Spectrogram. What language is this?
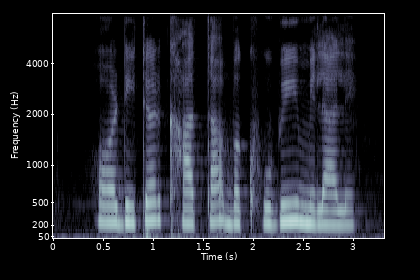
Magahi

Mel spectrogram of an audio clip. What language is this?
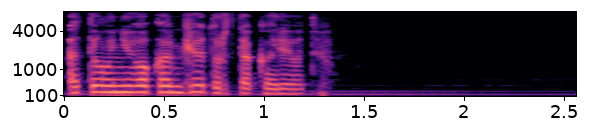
Russian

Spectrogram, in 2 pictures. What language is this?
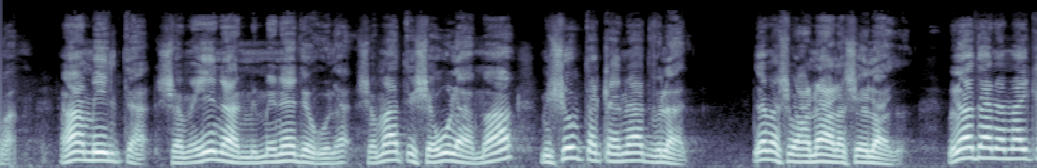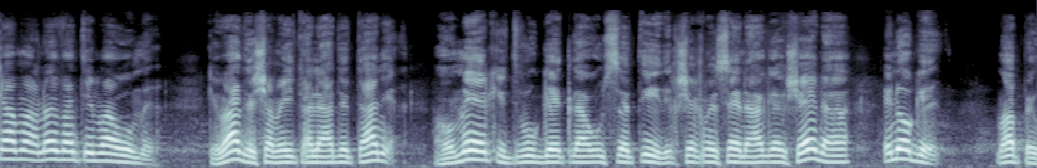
Hebrew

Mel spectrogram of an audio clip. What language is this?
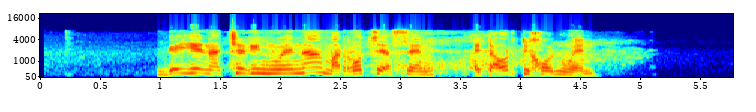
Basque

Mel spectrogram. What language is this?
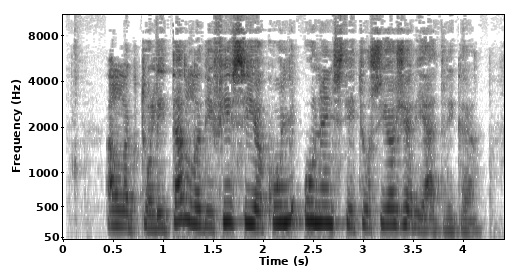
Catalan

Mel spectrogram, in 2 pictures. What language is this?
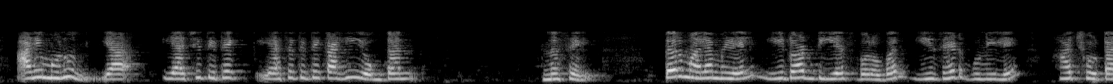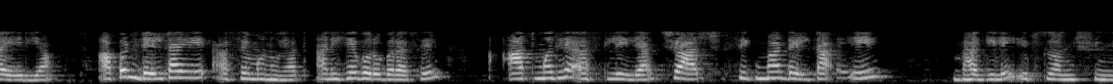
Marathi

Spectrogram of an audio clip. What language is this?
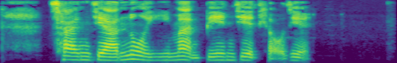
Chinese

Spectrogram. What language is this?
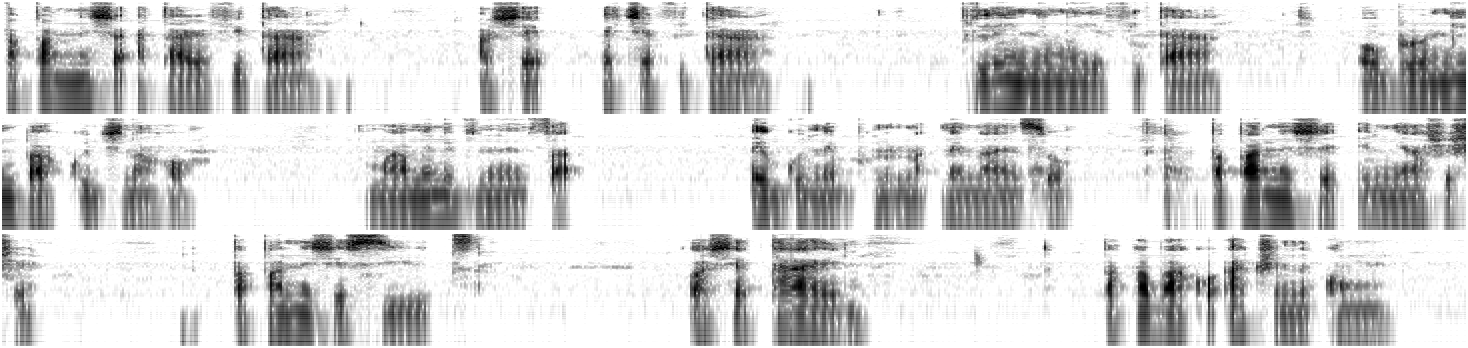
Akan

